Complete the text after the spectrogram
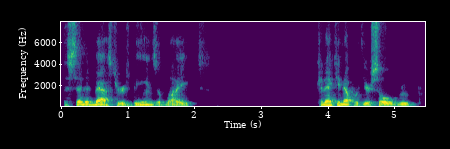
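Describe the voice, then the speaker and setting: A man guiding a sleep meditation in a soothing, deliberate manner, leaving long pauses between short phrases. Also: fairly low pitch, fairly even intonation, gravelly, a little mellow. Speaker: meditation guide.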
